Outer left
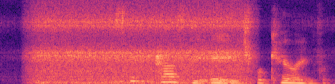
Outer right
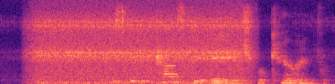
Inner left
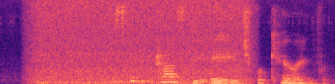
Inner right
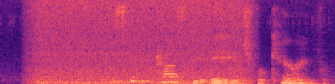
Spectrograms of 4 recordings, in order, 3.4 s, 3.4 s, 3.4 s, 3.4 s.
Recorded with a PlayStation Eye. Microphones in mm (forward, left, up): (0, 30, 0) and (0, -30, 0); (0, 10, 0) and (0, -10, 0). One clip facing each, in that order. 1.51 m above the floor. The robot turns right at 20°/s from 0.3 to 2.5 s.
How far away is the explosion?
No explosion in this recording.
